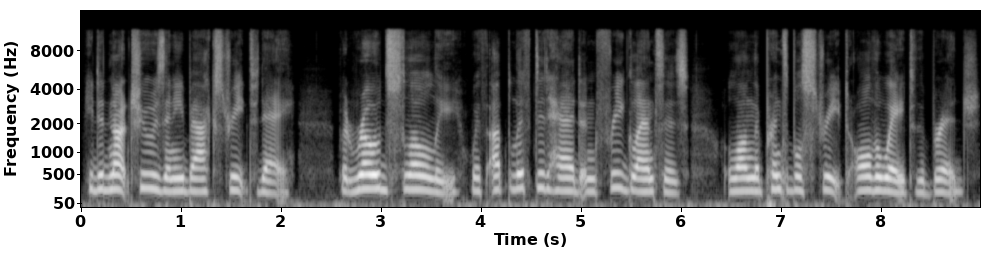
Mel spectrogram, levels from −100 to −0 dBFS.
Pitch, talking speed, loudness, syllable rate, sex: 215 Hz, 185 wpm, -20 LUFS, 4.8 syllables/s, female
